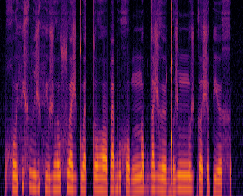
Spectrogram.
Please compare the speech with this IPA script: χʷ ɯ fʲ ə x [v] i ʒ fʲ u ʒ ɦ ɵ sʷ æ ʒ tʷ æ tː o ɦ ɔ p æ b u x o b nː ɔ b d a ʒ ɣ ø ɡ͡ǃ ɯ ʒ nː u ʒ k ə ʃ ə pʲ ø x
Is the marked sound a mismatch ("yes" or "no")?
no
